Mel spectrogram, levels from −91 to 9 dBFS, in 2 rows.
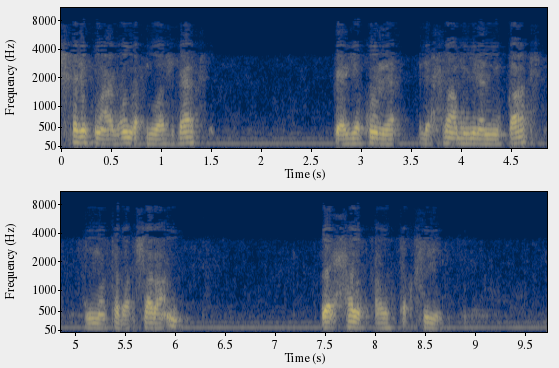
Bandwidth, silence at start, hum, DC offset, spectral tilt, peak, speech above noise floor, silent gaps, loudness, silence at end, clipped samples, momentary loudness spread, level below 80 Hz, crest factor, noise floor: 7.8 kHz; 0 s; none; under 0.1%; -8.5 dB/octave; -6 dBFS; 26 dB; none; -26 LUFS; 0.8 s; under 0.1%; 11 LU; -64 dBFS; 20 dB; -51 dBFS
